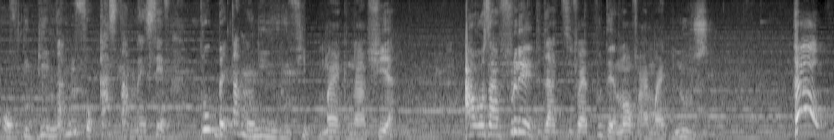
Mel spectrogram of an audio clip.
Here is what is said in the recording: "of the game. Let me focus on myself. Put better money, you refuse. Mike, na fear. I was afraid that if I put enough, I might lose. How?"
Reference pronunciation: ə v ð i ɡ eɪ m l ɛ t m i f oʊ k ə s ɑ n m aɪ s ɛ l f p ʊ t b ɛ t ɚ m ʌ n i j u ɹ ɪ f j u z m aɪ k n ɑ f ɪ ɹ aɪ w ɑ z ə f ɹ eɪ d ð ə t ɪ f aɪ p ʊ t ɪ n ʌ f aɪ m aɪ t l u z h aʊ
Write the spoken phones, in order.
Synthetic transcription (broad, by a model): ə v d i ɡ eɪ m n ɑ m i f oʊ k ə s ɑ m aɪ s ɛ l f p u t b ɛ t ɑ m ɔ n i j u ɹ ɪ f j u m aɪ k n ɑ f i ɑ aɪ w ɑ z ə f ɹ eɪ d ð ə t ɪ f aɪ p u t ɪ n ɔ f aɪ m aɪ t l u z h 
